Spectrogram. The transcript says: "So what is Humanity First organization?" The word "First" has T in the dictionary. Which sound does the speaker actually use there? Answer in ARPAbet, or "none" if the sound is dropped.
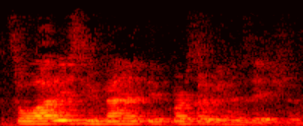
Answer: none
